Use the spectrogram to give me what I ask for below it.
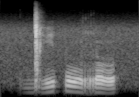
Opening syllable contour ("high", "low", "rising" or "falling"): rising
